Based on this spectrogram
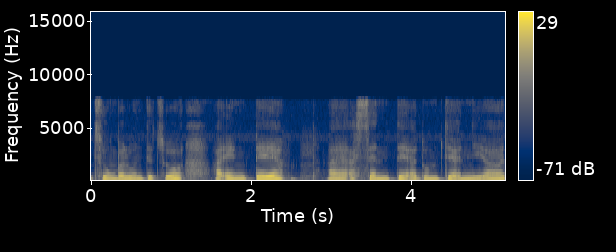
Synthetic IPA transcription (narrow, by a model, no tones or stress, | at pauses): t͡suŋbɐlunt̪ɛt͡suʔɐʔɛŋt̪ɛ | ɐsɛnt̪ɛʔɐd̪umt̪ɛʔɐniʔa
